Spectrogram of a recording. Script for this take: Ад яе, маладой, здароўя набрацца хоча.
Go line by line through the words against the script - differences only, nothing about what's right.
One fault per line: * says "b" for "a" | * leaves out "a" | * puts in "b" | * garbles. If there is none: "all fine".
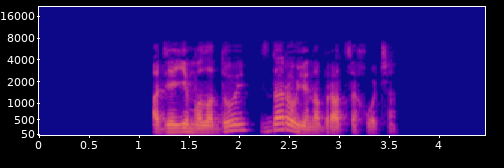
all fine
